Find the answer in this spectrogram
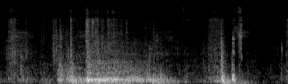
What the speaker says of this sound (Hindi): डिग्गी बंद करो आराम से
